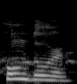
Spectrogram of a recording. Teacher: a sílaba tônica é o dor, ela é uma palavra oxítona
